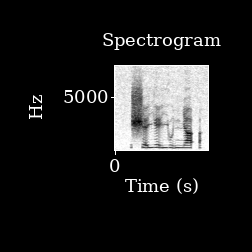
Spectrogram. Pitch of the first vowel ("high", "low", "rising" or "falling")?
falling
